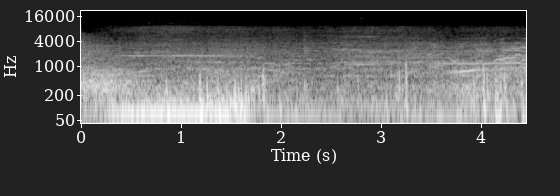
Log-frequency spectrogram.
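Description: Fury 325, a Bolliger & Mabillard steel giga coaster, with its train running fast along the track: a deep rumble that is loudest in the first two seconds and then fades.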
